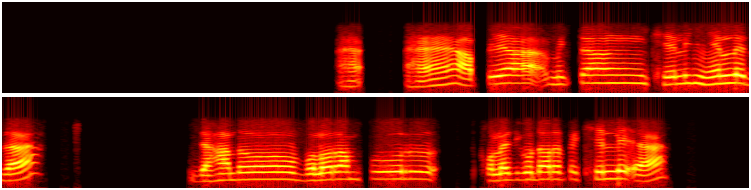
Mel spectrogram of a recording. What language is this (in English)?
Santali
